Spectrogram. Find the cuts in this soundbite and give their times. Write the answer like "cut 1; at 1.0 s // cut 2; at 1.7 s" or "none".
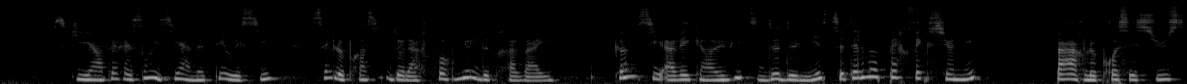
cut 1; at 8.3 s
